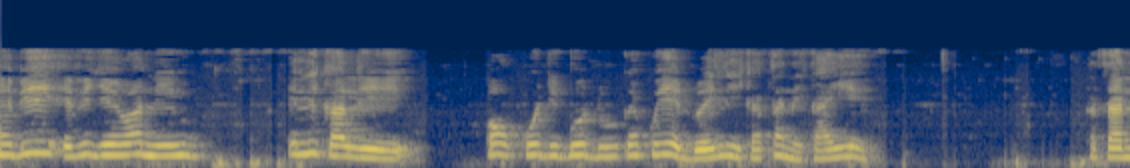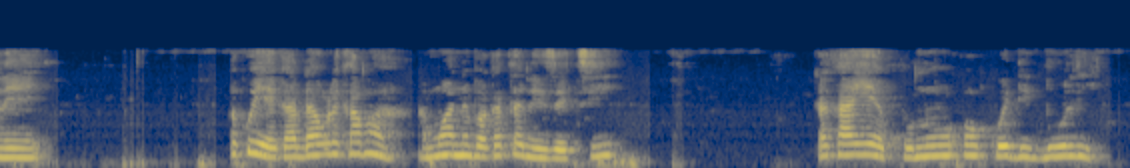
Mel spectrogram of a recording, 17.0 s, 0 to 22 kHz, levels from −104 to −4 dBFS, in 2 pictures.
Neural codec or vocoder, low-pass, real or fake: none; 7.2 kHz; real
